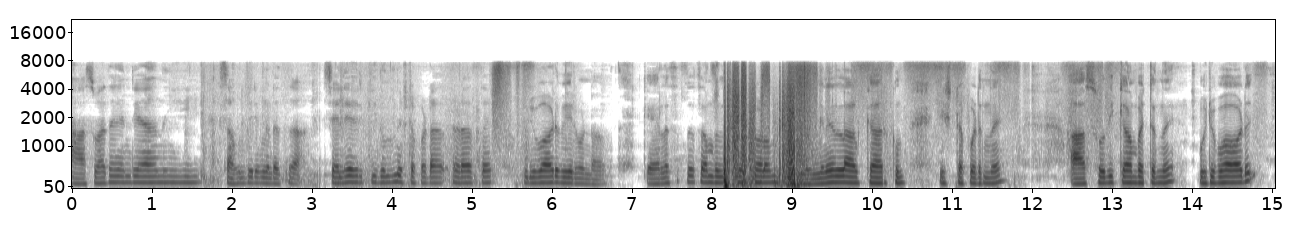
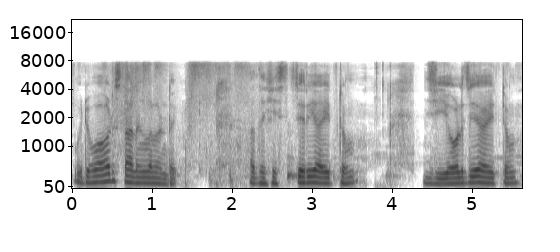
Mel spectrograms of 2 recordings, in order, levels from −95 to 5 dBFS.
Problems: constant background noise, low volume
